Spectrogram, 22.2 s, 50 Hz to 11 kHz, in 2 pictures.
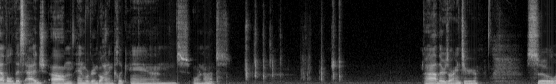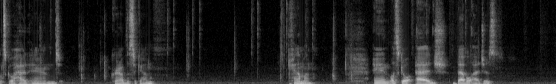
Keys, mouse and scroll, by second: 1.7 click, 3.4 right click, 5.0 ctrl+z, 5.4 ctrl+z, 6.6 g, 9.1 right click, 12.0 shift+click, 13.6 alt+click, 14.4 click, 14.9 alt+shift+click, 16.1 alt+shift+click, 16.7 click, 17.1 alt+click, 19.3 click, 19.6-20.7 drag.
